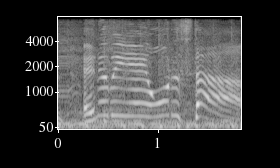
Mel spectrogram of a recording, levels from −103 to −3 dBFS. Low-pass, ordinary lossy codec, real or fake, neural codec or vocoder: 7.2 kHz; none; real; none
